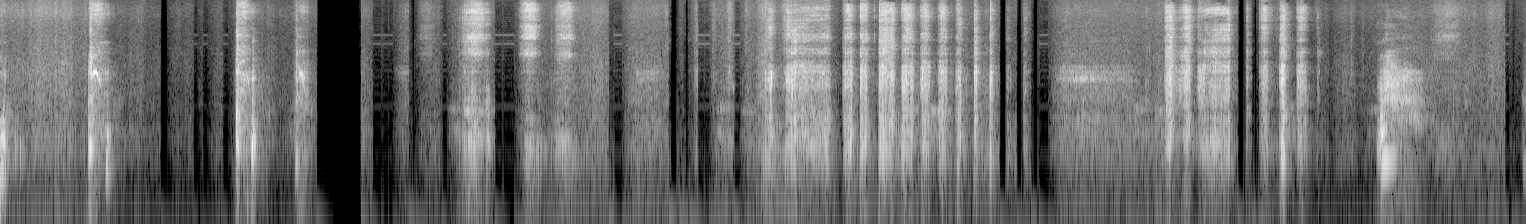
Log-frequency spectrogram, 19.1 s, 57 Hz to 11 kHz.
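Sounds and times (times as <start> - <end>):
woman sniffing: 5.0 - 8.4, 9.0 - 12.6, 13.2 - 16.6, 17.2 - 18.3.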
